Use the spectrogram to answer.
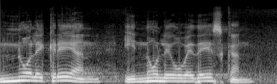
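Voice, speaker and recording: Against noticeable background noise, a man speaks with lively intonation and a fairly high pitch. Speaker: preacher. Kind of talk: sermon. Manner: soft-spoken.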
